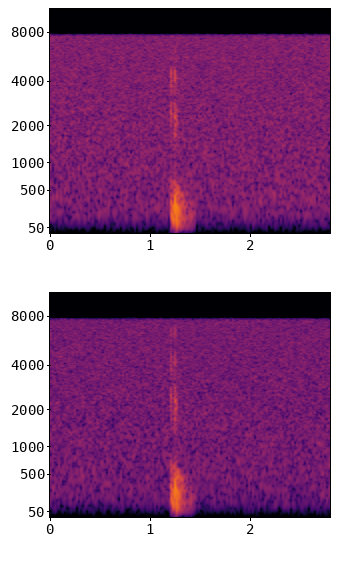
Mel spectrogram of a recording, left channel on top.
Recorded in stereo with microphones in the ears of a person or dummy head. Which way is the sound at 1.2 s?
20° right (ahead or behind).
